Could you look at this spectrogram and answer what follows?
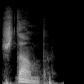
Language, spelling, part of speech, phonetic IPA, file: Russian, штамп, noun, [ʂtamp], Ru-штамп.ogg
- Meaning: 1. stamp, rubber stamp, impress 2. die (tool for cutting or shaping material using a press) 3. stock phrase, cliche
